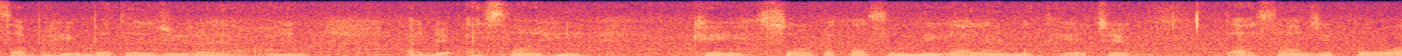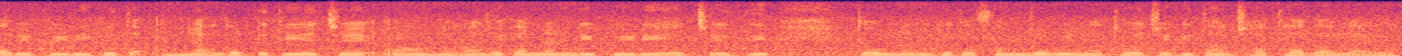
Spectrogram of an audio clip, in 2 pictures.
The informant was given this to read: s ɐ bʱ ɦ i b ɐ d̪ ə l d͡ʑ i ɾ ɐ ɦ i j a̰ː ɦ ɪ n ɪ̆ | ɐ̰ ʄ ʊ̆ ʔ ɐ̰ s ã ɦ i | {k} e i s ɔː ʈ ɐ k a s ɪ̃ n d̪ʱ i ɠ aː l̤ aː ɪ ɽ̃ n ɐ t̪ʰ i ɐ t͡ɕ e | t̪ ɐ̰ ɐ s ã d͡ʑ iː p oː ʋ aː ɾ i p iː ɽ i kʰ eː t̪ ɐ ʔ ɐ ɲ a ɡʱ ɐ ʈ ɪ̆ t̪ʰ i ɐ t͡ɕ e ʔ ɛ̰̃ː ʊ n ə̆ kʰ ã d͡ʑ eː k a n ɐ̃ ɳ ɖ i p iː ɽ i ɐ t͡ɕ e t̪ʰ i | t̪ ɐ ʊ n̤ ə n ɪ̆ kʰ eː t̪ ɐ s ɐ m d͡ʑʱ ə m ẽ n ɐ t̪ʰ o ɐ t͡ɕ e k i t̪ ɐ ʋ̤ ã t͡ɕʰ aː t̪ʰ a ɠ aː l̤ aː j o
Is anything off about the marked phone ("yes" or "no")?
yes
